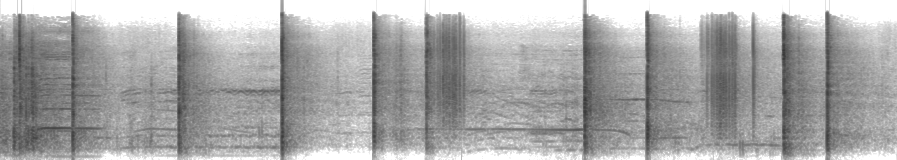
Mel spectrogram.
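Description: Aerial fireworks exploding overhead: a quick cluster of sharp bangs at the start, then single bangs every second or so, some trailed by a short hissing crackle.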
